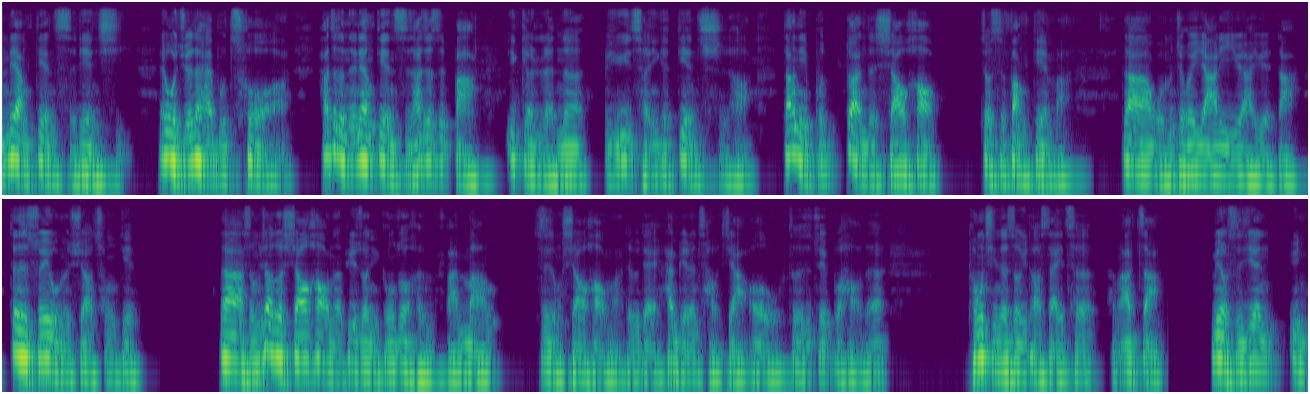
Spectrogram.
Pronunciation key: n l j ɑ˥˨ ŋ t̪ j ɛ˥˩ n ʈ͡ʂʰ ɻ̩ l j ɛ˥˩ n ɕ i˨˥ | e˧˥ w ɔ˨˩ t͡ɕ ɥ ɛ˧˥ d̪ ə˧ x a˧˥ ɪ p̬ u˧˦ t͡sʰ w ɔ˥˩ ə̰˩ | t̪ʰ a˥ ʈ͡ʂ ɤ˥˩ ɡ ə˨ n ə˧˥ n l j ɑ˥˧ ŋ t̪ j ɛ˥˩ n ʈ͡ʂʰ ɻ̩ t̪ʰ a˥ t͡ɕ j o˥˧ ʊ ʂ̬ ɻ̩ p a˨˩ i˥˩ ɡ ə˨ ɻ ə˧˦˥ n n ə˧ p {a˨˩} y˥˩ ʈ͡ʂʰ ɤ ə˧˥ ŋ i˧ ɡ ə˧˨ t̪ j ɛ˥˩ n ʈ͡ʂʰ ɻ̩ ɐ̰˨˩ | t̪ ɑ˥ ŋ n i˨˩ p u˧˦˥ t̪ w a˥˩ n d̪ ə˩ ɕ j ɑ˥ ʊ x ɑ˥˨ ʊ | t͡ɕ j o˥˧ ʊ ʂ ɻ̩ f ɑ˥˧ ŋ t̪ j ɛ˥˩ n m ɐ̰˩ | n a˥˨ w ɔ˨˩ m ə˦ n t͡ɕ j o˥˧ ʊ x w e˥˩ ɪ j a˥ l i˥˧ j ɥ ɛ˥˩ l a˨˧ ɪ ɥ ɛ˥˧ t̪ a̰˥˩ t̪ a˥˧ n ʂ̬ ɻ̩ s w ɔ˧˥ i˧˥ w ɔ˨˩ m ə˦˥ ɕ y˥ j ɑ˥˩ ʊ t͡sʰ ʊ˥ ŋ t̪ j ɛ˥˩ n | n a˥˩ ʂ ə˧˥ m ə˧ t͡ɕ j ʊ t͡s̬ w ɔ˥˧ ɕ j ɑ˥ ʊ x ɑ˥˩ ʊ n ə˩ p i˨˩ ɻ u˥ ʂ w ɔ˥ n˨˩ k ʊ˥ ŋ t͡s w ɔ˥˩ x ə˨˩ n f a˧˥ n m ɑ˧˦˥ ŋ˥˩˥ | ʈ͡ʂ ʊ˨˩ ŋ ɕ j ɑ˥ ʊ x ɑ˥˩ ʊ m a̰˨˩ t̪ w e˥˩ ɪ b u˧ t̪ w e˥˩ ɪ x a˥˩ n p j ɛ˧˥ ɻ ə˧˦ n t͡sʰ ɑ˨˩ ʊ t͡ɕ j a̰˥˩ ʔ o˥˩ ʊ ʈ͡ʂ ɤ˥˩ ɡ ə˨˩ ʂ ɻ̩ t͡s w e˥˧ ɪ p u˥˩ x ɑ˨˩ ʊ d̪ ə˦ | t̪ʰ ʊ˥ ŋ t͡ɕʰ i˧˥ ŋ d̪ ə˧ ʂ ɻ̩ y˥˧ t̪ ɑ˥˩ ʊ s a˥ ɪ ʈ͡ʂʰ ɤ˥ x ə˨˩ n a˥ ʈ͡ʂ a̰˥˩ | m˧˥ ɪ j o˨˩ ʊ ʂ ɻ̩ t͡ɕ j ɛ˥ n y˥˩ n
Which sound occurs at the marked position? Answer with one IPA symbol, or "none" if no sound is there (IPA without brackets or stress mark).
i˨˩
